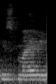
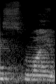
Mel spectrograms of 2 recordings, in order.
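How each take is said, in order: First: 'स्माइल' with an extra i at the start; wrong 'स्माइल'. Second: 'स्माइल' from a pure s, no leading vowel; correct 'स्माइल'. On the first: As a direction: say 'स्माइल' as ismile. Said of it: "वो स्माइल नहीं है". ('स्माइल' के आगे इ जोड़कर) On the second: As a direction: hold a clean sm starting 'स्माइल'. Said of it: "स्माइल है". ('स्माइल' सीधे स् से शुरू) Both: Shown as a demonstration.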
